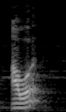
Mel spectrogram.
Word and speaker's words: hour: H-O-U-R. Here you see the first letter is completely silent. So we pronounce our. What is the correct suffix? Here we have A-B-L-E. L-E-S-S, L-Y, M-E-N-T, ment, N-E-S-S, ness.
